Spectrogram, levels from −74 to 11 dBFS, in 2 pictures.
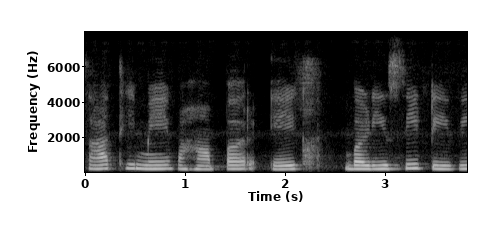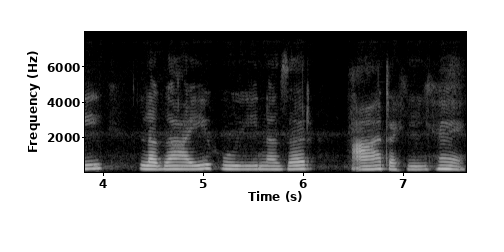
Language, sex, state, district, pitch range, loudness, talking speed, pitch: Hindi, female, Maharashtra, Gondia, 190-210 Hz, -19 LUFS, 120 wpm, 200 Hz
